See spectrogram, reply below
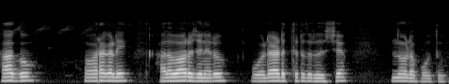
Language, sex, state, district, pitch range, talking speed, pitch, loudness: Kannada, male, Karnataka, Koppal, 155-170 Hz, 95 wpm, 165 Hz, -18 LUFS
